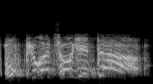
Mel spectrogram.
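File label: Korean near waypoint mood high, speech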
